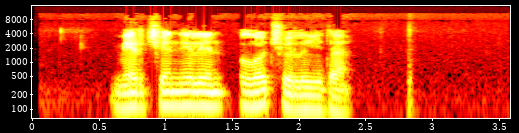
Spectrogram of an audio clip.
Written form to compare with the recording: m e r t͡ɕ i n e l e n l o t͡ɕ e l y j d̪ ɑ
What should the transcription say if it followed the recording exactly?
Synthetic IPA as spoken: m e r t͡ɕ e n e l e n l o t͡ɕ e l i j d̪ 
